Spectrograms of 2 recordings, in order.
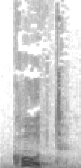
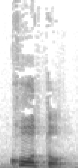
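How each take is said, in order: First: It is said with an English pronunciation. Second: It is said with a Japanese katakana pronunciation. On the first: It names the garment you wear. The speaker calls it right. "英語だとコートになります" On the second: It sounds like the word for a law court. The speaker calls it wrong. "カタカナ英語っぽくコートって言ってしまうと"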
